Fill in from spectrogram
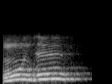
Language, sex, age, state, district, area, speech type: Goan Konkani, male, 60+, Goa, Salcete, rural, conversation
